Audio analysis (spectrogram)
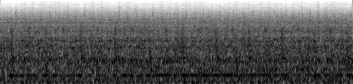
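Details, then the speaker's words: Car that ran low on oil (bottom mark) after feeling funny while driving, idling after sitting: light, quick tap-tap-tap over steady idle, faint cold but getting louder, first heard decelerating off the parkway; valvetrain ticking, something damaged from poor oiling. "you hear that tap tap tap tap tap tap tap tap well something got damaged somewhere i was hearing that tap tap tap as soon as i decelerated off the parkway"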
